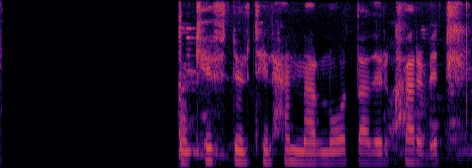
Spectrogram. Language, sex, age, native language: Icelandic, female, 14, Icelandic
